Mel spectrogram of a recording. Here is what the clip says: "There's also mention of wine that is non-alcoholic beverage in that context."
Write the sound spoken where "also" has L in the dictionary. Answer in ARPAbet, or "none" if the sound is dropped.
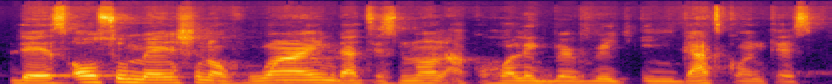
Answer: L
